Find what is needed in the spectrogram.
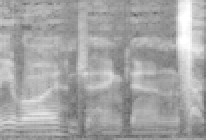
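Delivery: mock-depressed delivery. Told to sound more depressed, the speaker tries the line again: mock-depressed delivery. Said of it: "You don't sound as depressed. It's gotta be like a tone shift".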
